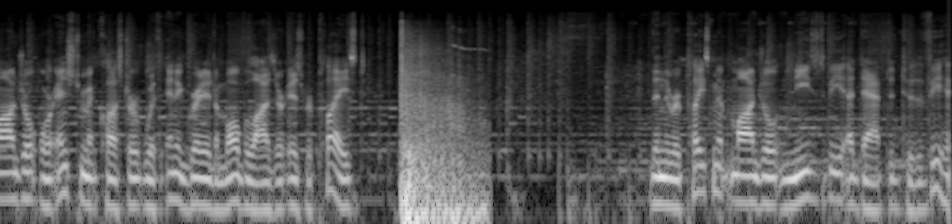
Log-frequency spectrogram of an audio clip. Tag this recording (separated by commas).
Music, Speech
